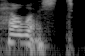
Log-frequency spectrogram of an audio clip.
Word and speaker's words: harassed: So the pronunciation tip, it reminds us that you stress on the first syllable, of course. Harassed.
